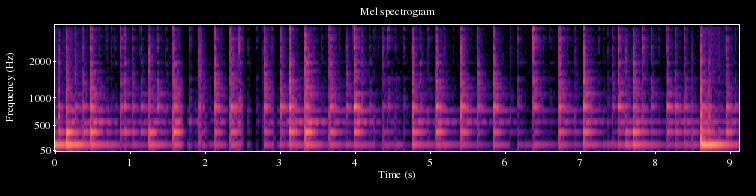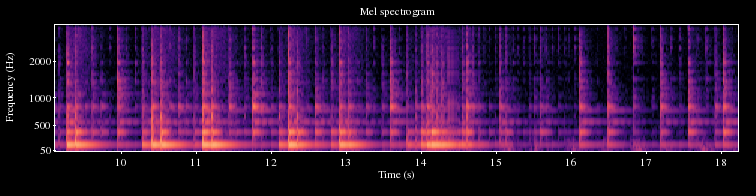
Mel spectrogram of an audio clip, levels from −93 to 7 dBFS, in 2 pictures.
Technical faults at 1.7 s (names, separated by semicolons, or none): repeated packet loss (robotic sound)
